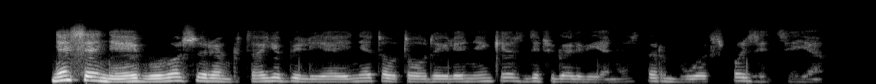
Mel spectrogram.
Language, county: Lithuanian, Panevėžys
